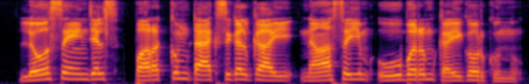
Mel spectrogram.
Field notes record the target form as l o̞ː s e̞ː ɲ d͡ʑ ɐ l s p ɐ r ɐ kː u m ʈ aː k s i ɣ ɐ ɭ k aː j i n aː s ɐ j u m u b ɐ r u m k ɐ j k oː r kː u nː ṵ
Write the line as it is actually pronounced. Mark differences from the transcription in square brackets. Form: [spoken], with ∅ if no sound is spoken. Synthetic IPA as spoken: l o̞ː s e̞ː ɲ d͡ʑ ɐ l s p ɐ r ɐ kː u m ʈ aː k s i ɣ ɐ ɭ k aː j i n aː s ɐ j u m [uː] b ɐ r u m k ɐ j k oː r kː u nː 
